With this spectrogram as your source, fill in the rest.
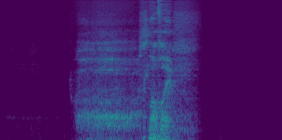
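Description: A man sniffs deeply.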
